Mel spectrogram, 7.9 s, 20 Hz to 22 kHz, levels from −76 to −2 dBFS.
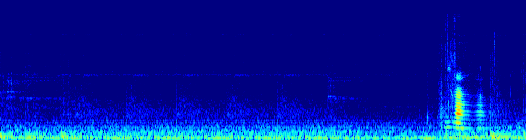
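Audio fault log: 1.89–4.91 s, broken-record loop: a 0.76 s chunk of sound plays four times back to back, identical each pass, so about three seconds of whatever belonged there is just gone. Likely the player or stream stalled and kept resending its last buffered fragment.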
